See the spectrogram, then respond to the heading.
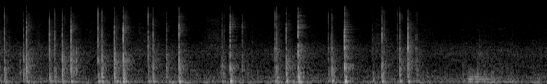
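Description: Long nails tap on a flat, transparent plastic pouch holding printed paper leaflets, resting on a table. Around twenty sharp, dry clicks come in quick, uneven bursts, each with a bright crackle and a short low thud that dies away at once. The taps thin out toward the end, leaving a faint rustle.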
